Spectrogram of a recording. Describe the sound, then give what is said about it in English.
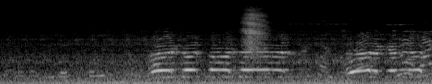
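The first bus pulls up and stops with a low engine rumble and a rising whine, then a short hiss as its doors open, and the whine resumes. “Oh, the first bus is coming up there now. The bus is pulling up. It has stopped. The doors are opening.”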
